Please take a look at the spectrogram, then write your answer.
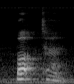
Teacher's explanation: we're going to talk about the glottal T sound as in the word button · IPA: / ʔ /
